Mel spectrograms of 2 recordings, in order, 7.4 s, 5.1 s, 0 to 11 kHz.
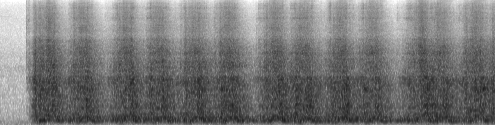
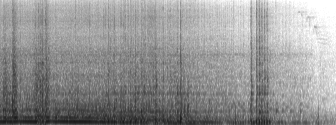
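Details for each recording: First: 1949 Willys F134 engine, spark confirmed, fuel poured into leaking carb: slow steady starter chug about three beats a second, never catches; cranks but won't start. Owner suspects carb needs attention or engine not turning over fast enough. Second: 1949 Willys F134 four-cylinder petrol, rigged 12-volt starter, long unrun, on choke: catches and runs fairly evenly with steady low beat, no knocks or clatter, then shuts down; slight smoke possibly from hung-up rings; normal running.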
